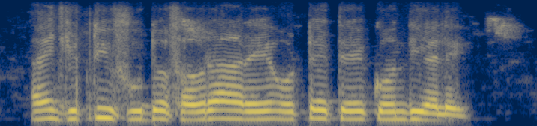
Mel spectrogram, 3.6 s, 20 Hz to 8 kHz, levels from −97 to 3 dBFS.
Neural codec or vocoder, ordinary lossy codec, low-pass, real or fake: none; Opus, 16 kbps; 7.2 kHz; real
